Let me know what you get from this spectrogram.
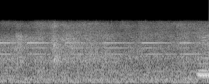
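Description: Double-stack container train rolling past: a steady rumble and rattle of freight-car wheels on the rails, with a thin, high, steady tone over it.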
